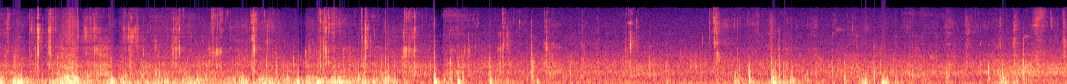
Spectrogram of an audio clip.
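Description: A person chewing and biting food close to the microphone: wet mouth sounds with irregular sharp clicks, busiest in the first few seconds and again later.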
